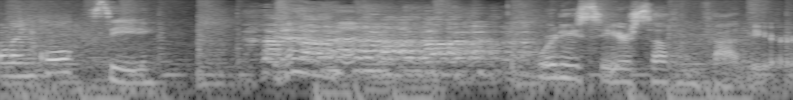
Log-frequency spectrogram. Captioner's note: laughter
